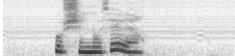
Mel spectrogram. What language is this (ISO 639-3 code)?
kab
